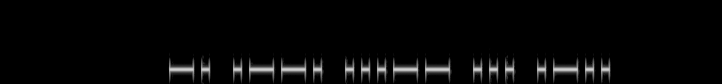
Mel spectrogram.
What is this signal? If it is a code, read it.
Morse code, heard as a keyed tone, about 15 wpm, 700 Hz. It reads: NP3SL
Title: USA Call Signs - 5 Characters - 15wpm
